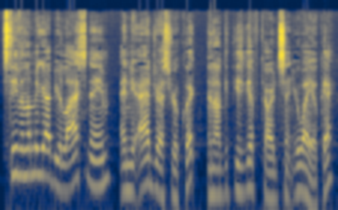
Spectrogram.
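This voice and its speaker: A man's voice: mid-range voice, a little fast, dry recording. Man, radio host, studio mic, slightly itchy throat, upbeat chatty talk. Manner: animated, fervent praying then chatty and upbeat. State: slightly itchy throat, voice lower than usual. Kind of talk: prayer and casual radio chat. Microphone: studio microphone.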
